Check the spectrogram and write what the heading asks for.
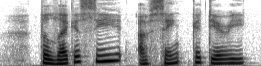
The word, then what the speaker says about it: Kateri: For example, Saint Kateri Tekakwitha's name and that of her community, KAHNAWAKE, have Mohawk pronunciations with French spellings. So for English speakers, the important thing to remember is that the letter K gets a G sound.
